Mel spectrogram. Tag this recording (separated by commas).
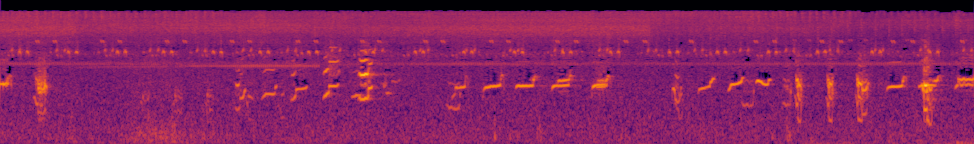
turkey gobbling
